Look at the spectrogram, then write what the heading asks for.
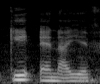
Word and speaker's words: knife: Next, KNIFE, knife. KNOW, knife. KNOW, no. KNOW, no. KNEE, knee. KNEE, knee. In these words, the K is silent letter, where we can't pronounce K.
